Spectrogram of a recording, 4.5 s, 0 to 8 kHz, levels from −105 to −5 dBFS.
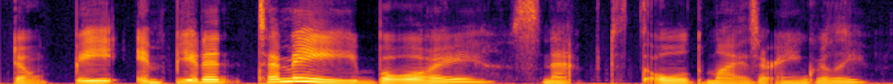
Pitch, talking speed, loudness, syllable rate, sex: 195 Hz, 150 wpm, -18 LUFS, 4.3 syllables/s, female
